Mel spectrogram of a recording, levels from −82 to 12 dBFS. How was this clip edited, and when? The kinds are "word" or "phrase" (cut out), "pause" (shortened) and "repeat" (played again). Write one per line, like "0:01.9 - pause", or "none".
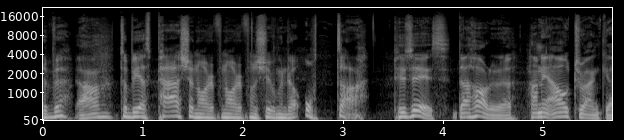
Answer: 0:01.8 - repeat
